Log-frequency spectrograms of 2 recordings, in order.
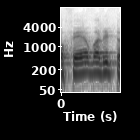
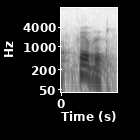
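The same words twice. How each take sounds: First: ಫೇವರಿಟ್ in three syllables, fe-va-rit; wrong pronunciation. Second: ಫೇವ್ರೆಟ್ in two syllables, fev-rit; correct pronunciation. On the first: Teacher showing what we don't say, wrong pronunciation. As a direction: sound the middle "va" in ಫೇವರಿಟ್. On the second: Teacher correcting the long forms, correct pronunciation. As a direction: drop the middle vowel in ಫೇವ್ರೆಟ್. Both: Shown as a demonstration. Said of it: "ಅಂತ ಹೇಳಲ್ಲ".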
